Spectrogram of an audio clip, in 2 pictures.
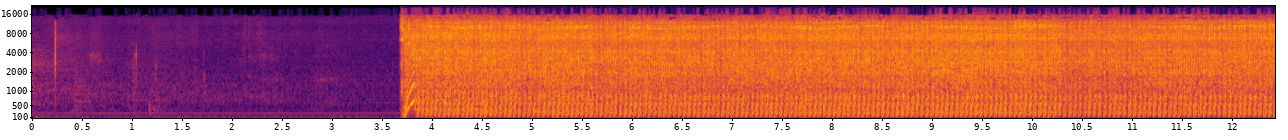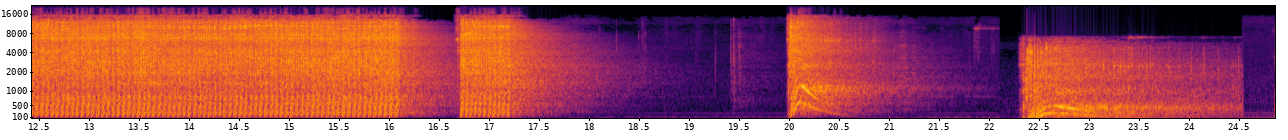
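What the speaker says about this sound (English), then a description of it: "The compressor may kick on." A garage air compressor starts abruptly and roars loud and steady for about twelve seconds, then cuts off and restarts in a few shorter surging bursts, close by with no talk.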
